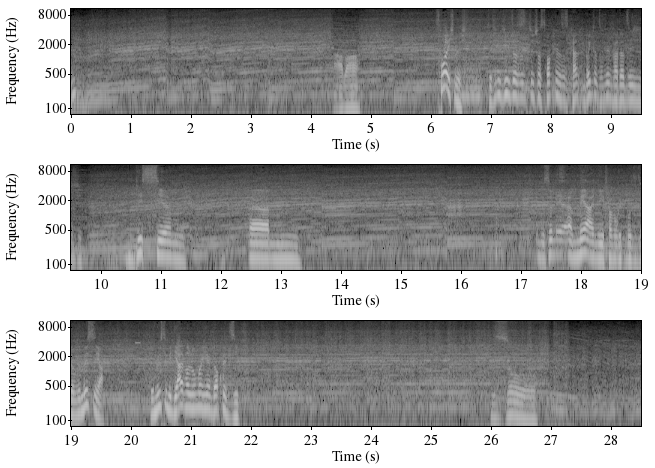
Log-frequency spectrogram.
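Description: A racing car engine screams steadily, rising and falling in pitch as the car speeds up and slows for corners.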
